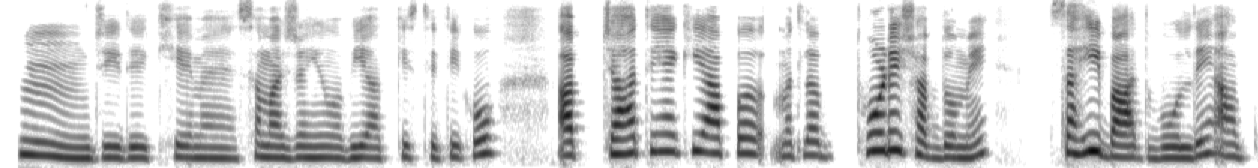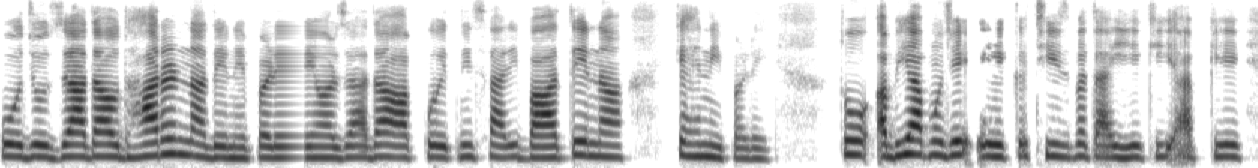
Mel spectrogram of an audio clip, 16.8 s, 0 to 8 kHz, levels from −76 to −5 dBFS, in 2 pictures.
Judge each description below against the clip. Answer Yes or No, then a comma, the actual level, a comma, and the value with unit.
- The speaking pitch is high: Yes, high, 210 Hz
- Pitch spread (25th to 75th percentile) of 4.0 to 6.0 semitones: No, average, 3.0 semitones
